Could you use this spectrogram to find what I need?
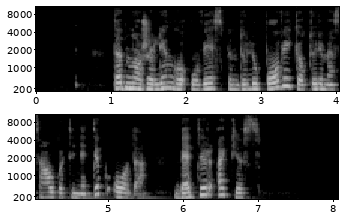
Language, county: Lithuanian, Tauragė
